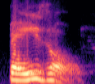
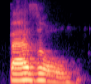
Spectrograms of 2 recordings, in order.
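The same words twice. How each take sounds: First: Basil is said with an American pronunciation. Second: Basil is said with a non-American pronunciation. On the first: The speaker calls it wrong. "or as you wacky Americans say" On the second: The speaker calls it right. "for those of you who want the official name"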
